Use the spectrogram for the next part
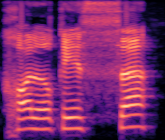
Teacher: قاف کو موٹا کرنا ہے، یہ بڑا قاف ہے۔ قاف کو سین کے ساتھ ملائیں گے، پلس کریں گے تشدید کی وجہ سے، سین کو دبانا ہے، سین میں سیٹی کی آواز پیدا کرنی ہے۔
